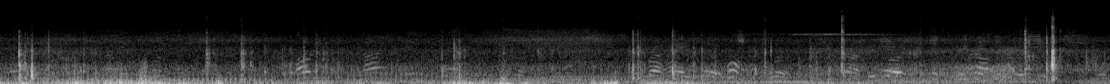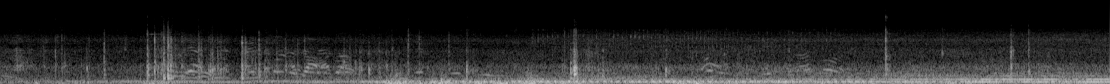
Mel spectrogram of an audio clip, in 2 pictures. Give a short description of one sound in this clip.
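Skateboard wheels roll and rumble over concrete.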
